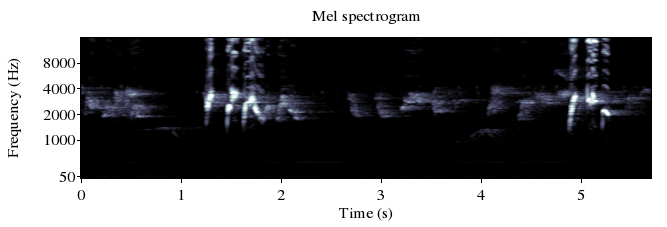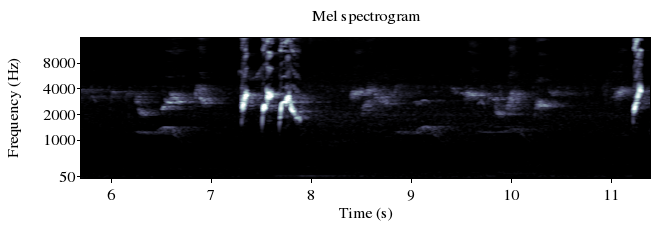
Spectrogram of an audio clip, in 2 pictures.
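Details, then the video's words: Red-whiskered bulbul singing a fast, repetitive master song. Loud bursts of three to four bright whistled notes recur about every three seconds, over a steady faint warble from other birds. "เพลงดี"ปากไว เดินเพลงย้ำๆ เพลงแม่บท"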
